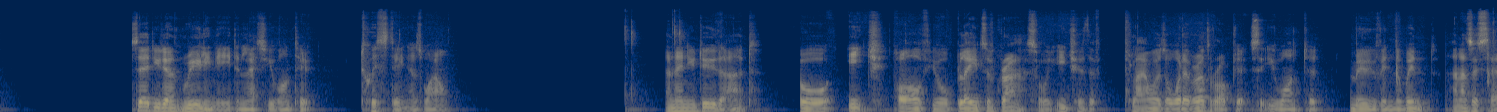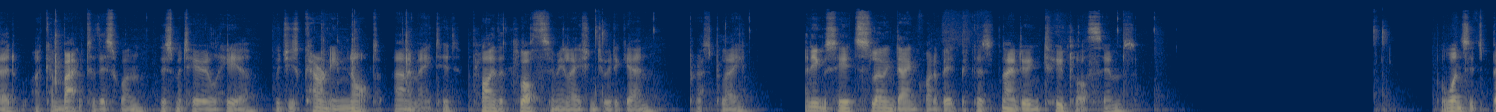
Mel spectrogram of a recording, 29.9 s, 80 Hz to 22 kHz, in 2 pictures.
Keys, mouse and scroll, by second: 6.2 click, 14.4 right click, 15.1 shift+middle click, 15.8-16.4 scroll up 2, 16.4 middle click, 16.7-17.6 scroll up 2, 17.6 click, 18.7 shift+middle click, 19.6 click, 28.7 click.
